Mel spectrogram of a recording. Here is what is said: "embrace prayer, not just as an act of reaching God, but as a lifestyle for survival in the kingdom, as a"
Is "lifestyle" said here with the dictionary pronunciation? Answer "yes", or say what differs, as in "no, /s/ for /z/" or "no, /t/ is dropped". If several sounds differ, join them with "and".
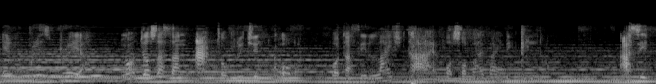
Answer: no, /s/ is dropped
